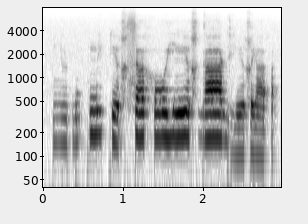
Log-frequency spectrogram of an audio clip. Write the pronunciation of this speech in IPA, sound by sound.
ʎ ʉ˧ ɓ u˧ k m i˥ k ĩ˧ χ s ɐ˥ h oː˥ j ĩː˥ χ ɡ aː˥ ɡʱ ĩː˩ χ j a˩ ʔ

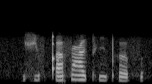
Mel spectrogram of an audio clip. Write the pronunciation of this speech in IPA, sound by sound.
ɕ i f qʼ ɛ f ʕ ɛ tʰ i pʰ œ f

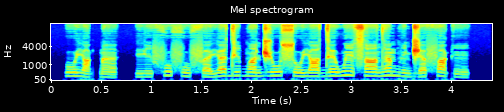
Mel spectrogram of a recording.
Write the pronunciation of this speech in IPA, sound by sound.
u˧ j a˨ k͡p ɛ̃˨ | j i˨ f u˧ f u˨ f ɛ˨ j ɛ˧ d i˧ b ã˧ d͡ʒ u˧ s u˧ j a˧ d e˦ w ĩ˦˨ s ã˧ d ɛ̃˧ b ĩ˨ d͡ʒ ɛ˨˦ f a˦˨ k ĩ˨

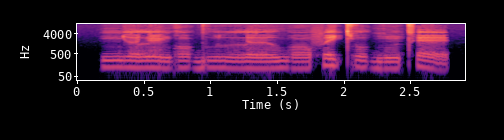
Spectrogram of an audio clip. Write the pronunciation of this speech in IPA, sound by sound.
ɲ ə l ɛ̃ ɡ ɔ ɡ u lː əː w ɔ f ɛ cʰ o ɡ ũ tʰ ɛ

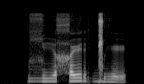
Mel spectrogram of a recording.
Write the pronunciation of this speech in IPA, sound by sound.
ɮ i χ e r ɡ͡ǁ e

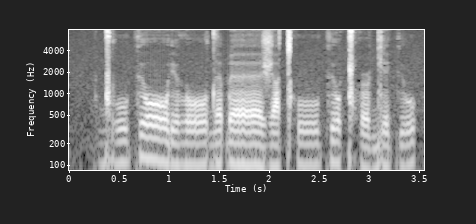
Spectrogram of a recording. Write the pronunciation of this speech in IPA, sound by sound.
ɡ͡ǁ uː kʲ oː ɾʲ ø ð oː d ɛ ɓ ɛː ʒ a ǀʰ uː kʲ o ǁʰ ə˞ ɡʲ e kʲ u

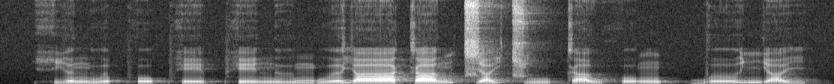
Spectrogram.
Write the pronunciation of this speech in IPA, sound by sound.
h i˩˧ ə̯ n u˩ ə̯ pʰ o˩˧ pʰ e˩ pʰ e˧˩ n ɯː˩˧ m u˧ ə̯ j aː˧˥ k aː˥˨ n t͡ɕ a˧˩ j t͡ɕ uː˧ k a˩˧ w h o˧˥ ŋ | b ɤː˧˩ ɲ a˩˧ j

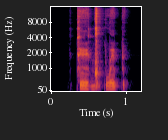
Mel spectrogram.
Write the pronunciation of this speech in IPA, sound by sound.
k y ɡ u p w y p

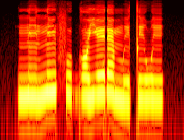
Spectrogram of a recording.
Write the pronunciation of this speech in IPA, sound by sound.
n ĩ˨ n ĩ˧ f u˧ ɡ ɔ˧ j e˦ ɾ ɛ˦˨ m i˨ t i˧ w i˧

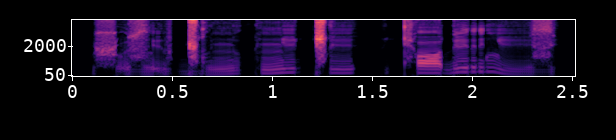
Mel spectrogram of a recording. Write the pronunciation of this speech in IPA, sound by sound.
ʂ ṵ˩ z l ḭ˨ v ɡ͡ǁ u˨ ɲ uː˦ k ɲ iː˥ ǁ i˦ | cʰ ɒː˦ ɗ i˥ r ʎ iː˩ z

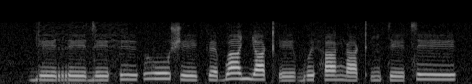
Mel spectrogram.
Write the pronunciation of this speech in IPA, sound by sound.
ɡ eː˨ r eː˨ d eː˨ h ɪ˦ | ɣ oː˦ ʃ eː˨ k ɛ˨ b aː˦ ɲ a˦ kʼ eː˨ ɡʷ e˦ h a˦ ŋ a˨ kʼ ĩ˨ t eː˨ t͡s eː˦

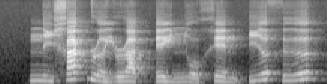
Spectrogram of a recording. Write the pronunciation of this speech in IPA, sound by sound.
n i˨˩ x a˦˥ k̚ ɹ ə˨˩˨ j ɹ a˨˩ t̚ ʔ e˨˩ j ɲ o˨˩˨ x e˨˩ n ʔ i˧˥ ə̯ h ɨ˧˥ ə̯

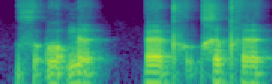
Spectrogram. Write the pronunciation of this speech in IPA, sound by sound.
θ o̰ lˠ o̰ n ə | œ pʰ o̰ x ə pʰ ə

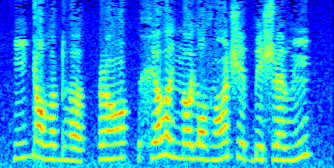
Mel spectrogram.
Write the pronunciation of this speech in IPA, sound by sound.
i ɡ ɛ ðˤ æ ɖʱ ʌ | ɭ ɔ̃ | x ɪ lˠ i n ɔ lʲ ʊ zˤ ĩ ʃ ɪ ɓ ɪ ʃ ɭ ɛ v ĩ

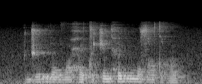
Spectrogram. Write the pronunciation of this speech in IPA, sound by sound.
d͡ʒ u˨˦ r j u˨ ðˤ ɨ˨ ħ e˨ d ɐ˦ t͡ʃ ɐ˦ n ħ ʉ˦ r n ʉ˨ zˤ e˦ dˤ e˨ o̯

